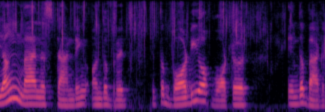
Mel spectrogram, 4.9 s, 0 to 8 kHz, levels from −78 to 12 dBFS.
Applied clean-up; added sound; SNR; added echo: none; Crumpling, crinkling; 15 dB; none.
